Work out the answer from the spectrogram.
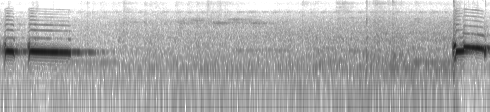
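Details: Bangkok-type zebra dove singing: the close of one phrase, with two sharp coos and a held note, then a long quiet pause before the next phrase begins with a rising, bright coo.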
